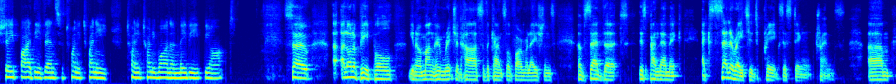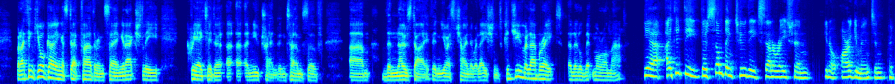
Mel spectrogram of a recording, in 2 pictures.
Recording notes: This program was recorded via video conference on September 13th, 2021 by the Commonwealth Club of California.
